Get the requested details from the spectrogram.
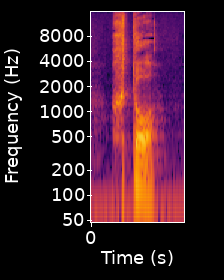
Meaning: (conjunction) who; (pronoun) 1. who (relative pronoun) 2. who (interrogative pronoun)
- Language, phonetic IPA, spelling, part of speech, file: Belarusian, [xto], хто, conjunction / pronoun, Be-хто.ogg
